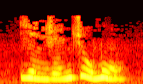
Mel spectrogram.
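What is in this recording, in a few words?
"引人注目", Mandarin Chinese; chinese-flashcards; hsk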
